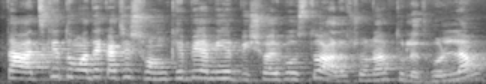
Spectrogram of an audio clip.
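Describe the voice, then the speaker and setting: Bright-voiced woman teacher explaining a lesson. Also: high-pitched, expressive, quick pace, reverberant. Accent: West Bengal Bengali. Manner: explains step by step, asks and answers her own questions.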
